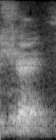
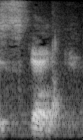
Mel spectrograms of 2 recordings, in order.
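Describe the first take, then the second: First: The name begins with an sh sound. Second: The name begins with an sk sound. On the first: This is the usual classroom way to say the name. "I've just always gone with Schenck" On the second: This is how the family says the name. "he said that it's technically skank"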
